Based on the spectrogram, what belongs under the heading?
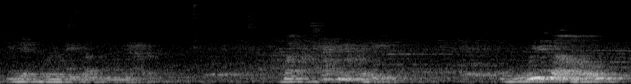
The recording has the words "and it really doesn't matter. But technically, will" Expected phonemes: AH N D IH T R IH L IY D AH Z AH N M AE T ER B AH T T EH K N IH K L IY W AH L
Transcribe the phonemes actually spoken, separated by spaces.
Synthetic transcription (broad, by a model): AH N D IH T R IH L IY D AH Z AH N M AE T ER B AH T T EH K N IH K L IY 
